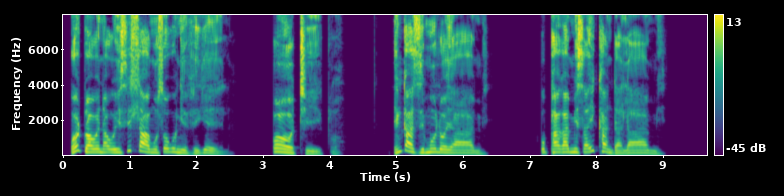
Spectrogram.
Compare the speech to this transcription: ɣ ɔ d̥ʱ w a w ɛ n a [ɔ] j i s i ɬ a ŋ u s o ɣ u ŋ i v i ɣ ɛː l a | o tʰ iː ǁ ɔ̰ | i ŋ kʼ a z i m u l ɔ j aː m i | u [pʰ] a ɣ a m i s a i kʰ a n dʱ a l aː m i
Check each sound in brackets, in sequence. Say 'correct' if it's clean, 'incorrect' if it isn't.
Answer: incorrect, correct

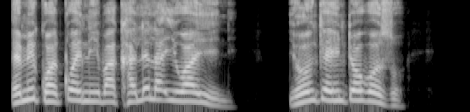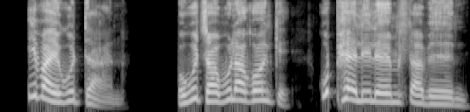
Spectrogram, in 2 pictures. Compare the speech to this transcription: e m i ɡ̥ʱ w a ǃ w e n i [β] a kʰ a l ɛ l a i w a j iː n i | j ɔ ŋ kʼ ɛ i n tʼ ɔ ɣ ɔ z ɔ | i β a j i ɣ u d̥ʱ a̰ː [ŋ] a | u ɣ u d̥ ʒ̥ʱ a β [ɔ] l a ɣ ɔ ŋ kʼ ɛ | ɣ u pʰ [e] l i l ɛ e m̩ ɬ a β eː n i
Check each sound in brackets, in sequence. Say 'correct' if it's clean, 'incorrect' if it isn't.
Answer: correct, incorrect, incorrect, correct

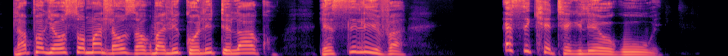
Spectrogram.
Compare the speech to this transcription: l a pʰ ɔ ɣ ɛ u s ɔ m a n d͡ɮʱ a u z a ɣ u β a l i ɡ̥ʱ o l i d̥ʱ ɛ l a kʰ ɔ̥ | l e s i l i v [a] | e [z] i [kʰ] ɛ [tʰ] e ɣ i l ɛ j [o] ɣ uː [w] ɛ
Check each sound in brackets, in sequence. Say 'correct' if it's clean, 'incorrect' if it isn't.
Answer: correct, incorrect, correct, correct, incorrect, correct

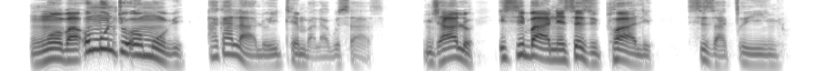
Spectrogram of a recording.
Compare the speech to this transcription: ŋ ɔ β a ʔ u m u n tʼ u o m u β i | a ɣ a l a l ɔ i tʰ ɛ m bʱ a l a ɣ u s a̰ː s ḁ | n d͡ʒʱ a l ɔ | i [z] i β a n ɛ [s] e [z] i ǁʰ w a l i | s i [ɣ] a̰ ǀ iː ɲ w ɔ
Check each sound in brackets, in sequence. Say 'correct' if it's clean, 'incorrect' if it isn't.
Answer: incorrect, correct, correct, incorrect

